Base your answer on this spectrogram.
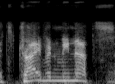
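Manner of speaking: squeaky, very high put-on pirate voice. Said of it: "the pirate voice is nicer".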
